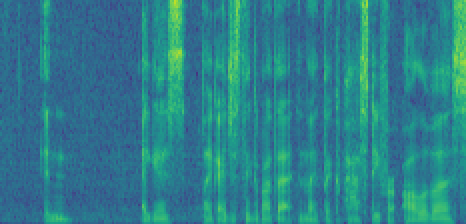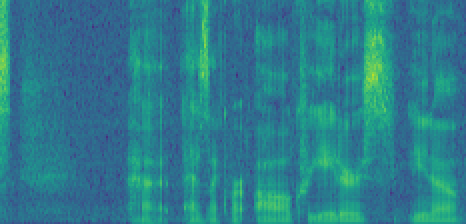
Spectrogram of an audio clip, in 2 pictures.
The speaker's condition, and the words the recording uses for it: No condition.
